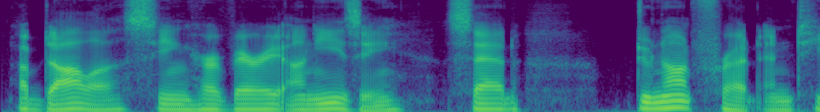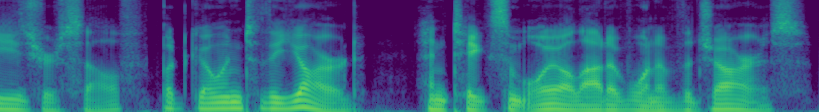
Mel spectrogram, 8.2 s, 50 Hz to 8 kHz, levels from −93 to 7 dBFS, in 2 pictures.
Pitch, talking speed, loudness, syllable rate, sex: 95 Hz, 200 wpm, -20 LUFS, 5.2 syllables/s, male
